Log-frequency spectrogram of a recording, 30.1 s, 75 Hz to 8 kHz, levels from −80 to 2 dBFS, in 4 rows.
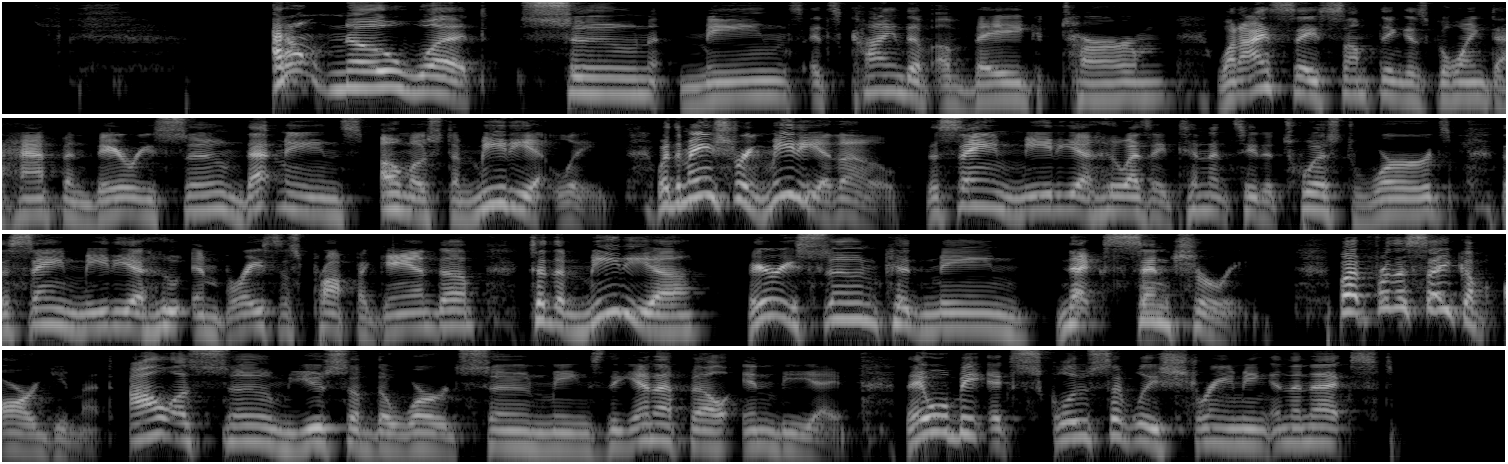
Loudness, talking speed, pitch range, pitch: -29 LUFS, 160 wpm, 135-175 Hz, 155 Hz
